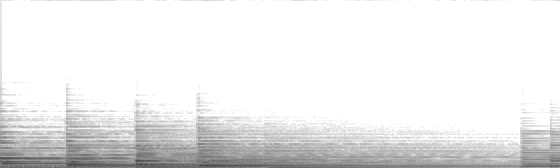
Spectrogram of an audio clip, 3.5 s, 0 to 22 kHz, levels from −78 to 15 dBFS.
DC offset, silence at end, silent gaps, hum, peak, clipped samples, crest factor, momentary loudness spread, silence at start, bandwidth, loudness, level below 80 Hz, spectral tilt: under 0.1%; 0 s; none; none; -4 dBFS; under 0.1%; 16 dB; 16 LU; 0 s; over 20 kHz; -20 LUFS; -54 dBFS; -7 dB/octave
